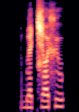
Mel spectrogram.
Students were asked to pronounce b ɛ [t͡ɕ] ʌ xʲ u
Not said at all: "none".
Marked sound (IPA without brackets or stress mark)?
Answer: t͡ɕ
